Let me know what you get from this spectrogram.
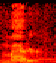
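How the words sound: The T is said in an American way.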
